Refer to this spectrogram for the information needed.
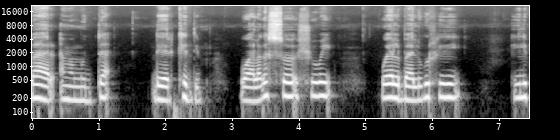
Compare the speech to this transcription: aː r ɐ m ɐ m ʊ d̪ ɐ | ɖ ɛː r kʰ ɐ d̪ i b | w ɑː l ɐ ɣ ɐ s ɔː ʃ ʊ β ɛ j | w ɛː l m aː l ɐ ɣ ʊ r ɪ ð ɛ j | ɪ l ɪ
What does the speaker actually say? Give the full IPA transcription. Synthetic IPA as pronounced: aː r ɐ m ɐ m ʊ d̪ ɐ | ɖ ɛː r kʰ ɐ d̪ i b | w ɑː l ɐ ɣ ɐ s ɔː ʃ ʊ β ɛ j | w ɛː l b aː l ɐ ɣ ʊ r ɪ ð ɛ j | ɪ l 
